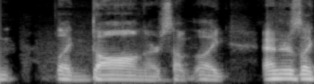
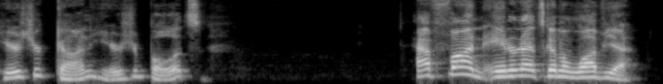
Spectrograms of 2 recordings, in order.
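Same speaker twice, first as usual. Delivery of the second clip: put-on sarcastic, cheerful-sounding tone, raised pitch; 7 semitones higher, 4 dB louder than usual. Acting out a mock shooting-people checklist, put-on sarcastic tone. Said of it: "This is sarcasm".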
